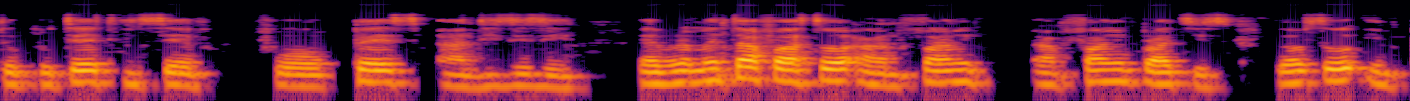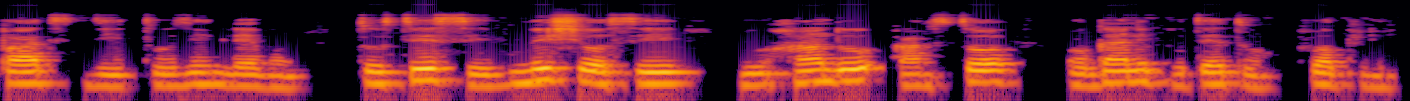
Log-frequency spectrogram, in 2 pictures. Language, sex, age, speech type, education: Nigerian Pidgin, male, 30-45, spontaneous, tertiary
